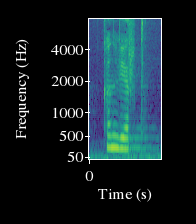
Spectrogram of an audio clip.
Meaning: envelope
- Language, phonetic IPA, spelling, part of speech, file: Belarusian, [kanˈvʲert], канверт, noun, Be-канверт.ogg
